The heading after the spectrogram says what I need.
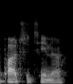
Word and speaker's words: Pochettino: Pochettino. Uh, Mauricio Pochettino.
